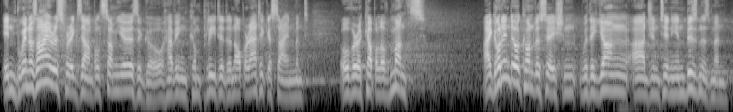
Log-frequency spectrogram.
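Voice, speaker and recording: A middle-aged man from Northeast England giving a measured, eloquent formal address with gentle humor, recorded in a large hall with long reverb. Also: mid-range voice. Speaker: ceremony speaker.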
